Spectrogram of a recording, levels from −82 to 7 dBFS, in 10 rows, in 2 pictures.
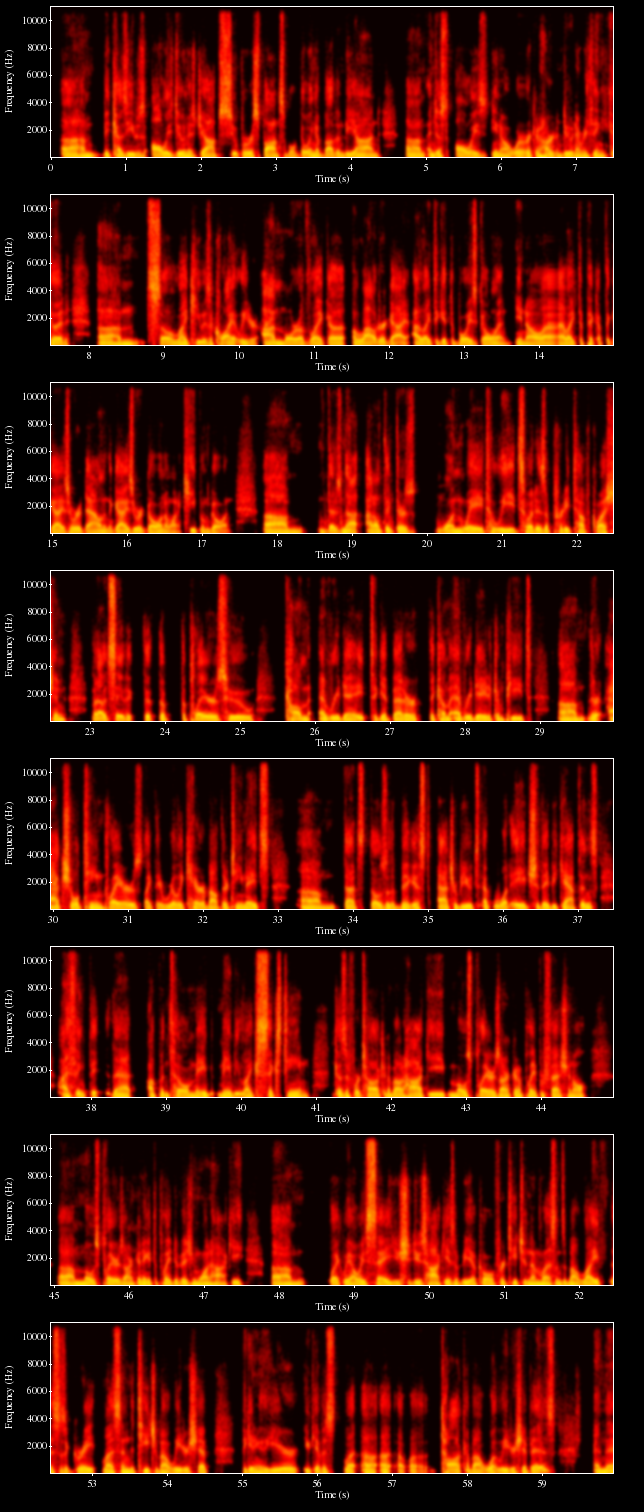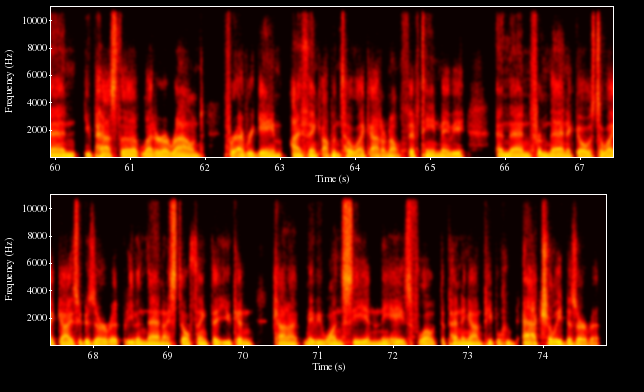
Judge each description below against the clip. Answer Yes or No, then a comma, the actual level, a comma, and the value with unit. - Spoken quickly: Yes, fast, 220 wpm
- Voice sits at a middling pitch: No, low, 130 Hz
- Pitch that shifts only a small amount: Yes, narrow, 1.3 semitones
